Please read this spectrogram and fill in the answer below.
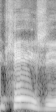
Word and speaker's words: Casey: ever put up look up casey they say casey it's spelled casey c-a-s-e-y it's right off i-70 not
